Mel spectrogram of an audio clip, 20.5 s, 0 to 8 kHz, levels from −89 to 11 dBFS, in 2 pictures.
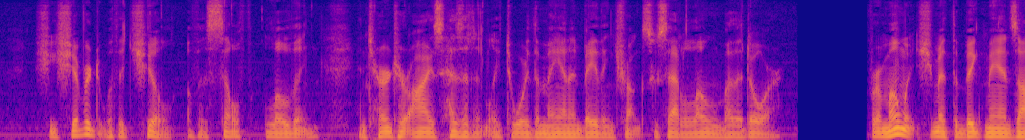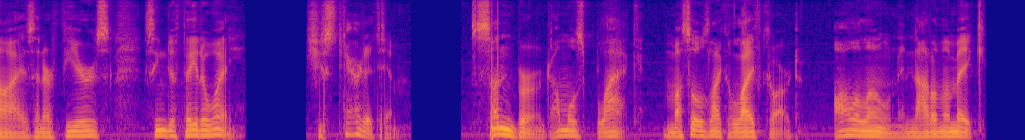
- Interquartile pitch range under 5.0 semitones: Yes, average, 3.6 semitones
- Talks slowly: No, average, 175 wpm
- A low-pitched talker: Yes, very low, 85 Hz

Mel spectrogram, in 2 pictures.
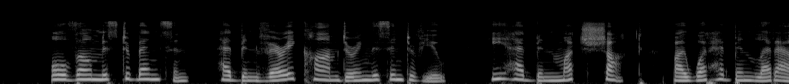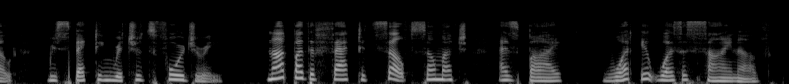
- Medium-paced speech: Yes, average, 150 wpm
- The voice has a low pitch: No, high, 200 Hz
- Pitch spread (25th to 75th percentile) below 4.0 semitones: No, average, 4.5 semitones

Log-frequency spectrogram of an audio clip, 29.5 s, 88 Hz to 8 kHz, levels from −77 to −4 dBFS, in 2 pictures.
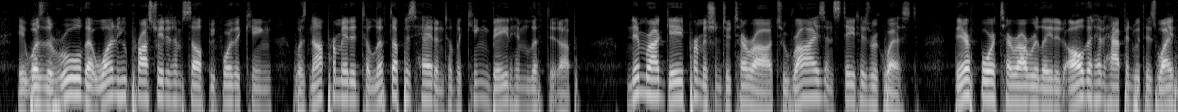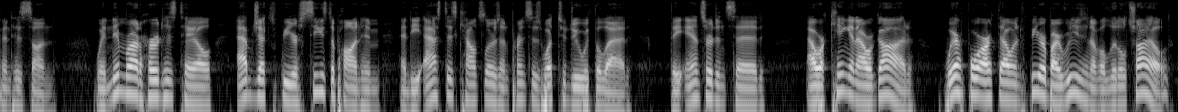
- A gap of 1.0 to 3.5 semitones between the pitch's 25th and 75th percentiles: No, average, 4.8 semitones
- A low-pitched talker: Yes, low, 130 Hz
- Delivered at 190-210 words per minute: Yes, average, 195 wpm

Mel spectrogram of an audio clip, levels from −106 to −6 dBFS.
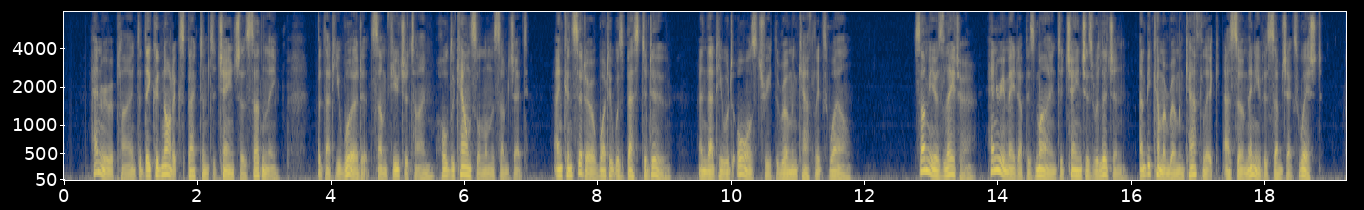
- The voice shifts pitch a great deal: Yes, wide, 6.3 semitones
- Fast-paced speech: Yes, fast, 215 wpm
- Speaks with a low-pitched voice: Yes, very low, 95 Hz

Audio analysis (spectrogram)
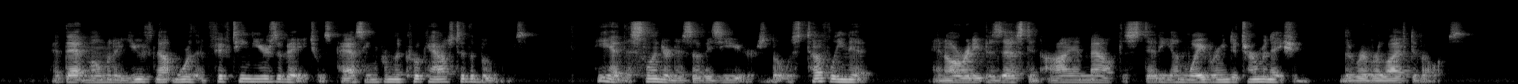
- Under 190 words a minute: No, average, 195 wpm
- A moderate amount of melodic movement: Yes, average, 3.8 semitones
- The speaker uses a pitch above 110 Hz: No, low, 105 Hz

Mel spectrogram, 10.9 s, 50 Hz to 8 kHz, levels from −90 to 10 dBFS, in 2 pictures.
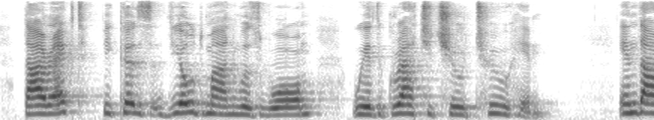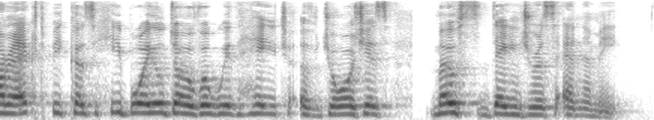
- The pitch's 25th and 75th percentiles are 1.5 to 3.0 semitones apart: Yes, narrow, 2.6 semitones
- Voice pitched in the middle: No, high, 205 Hz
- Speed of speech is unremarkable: No, slow, 125 wpm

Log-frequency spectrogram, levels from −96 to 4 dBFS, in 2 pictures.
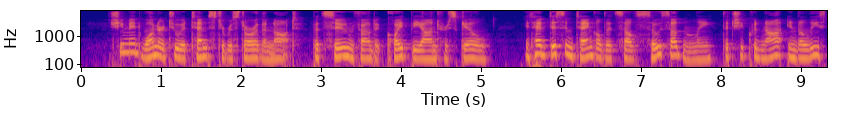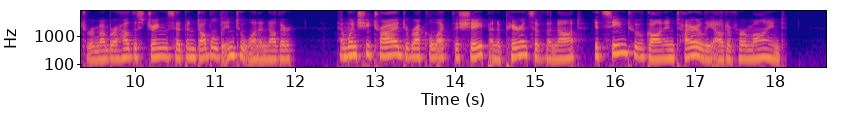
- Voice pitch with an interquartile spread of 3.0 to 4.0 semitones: Yes, average, 3.5 semitones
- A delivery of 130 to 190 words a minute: No, fast, 205 wpm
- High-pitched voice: No, medium, 175 Hz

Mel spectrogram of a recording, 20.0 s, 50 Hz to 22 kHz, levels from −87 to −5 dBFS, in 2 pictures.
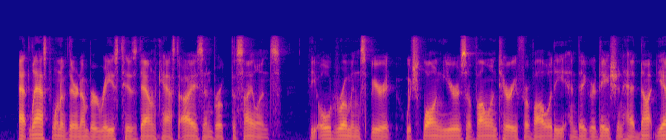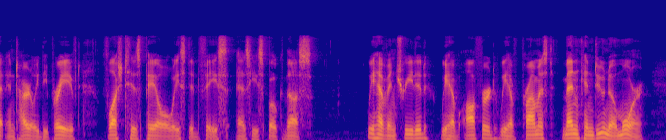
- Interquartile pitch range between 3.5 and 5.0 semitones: No, average, 3.1 semitones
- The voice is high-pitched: No, very low, 90 Hz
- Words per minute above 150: Yes, average, 175 wpm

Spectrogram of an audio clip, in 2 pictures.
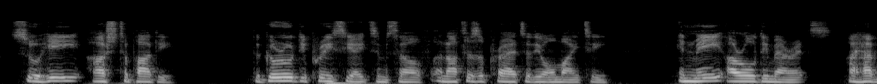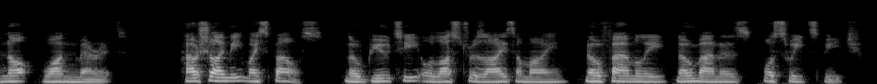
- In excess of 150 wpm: No, average, 145 wpm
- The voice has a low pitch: Yes, low, 125 Hz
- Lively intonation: No, average, 3.3 semitones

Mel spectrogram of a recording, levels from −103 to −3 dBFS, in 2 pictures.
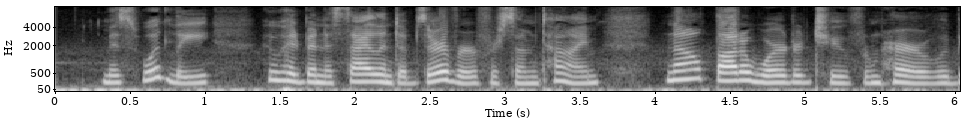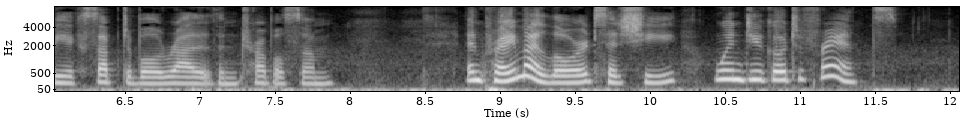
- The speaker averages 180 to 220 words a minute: Yes, average, 185 wpm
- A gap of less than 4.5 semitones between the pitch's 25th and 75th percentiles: No, average, 5.2 semitones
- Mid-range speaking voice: No, high, 210 Hz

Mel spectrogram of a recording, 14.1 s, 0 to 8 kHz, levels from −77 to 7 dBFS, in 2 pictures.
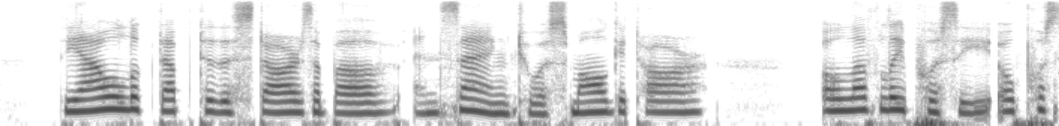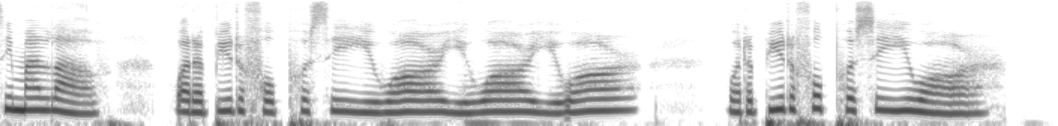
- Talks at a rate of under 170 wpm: Yes, average, 155 wpm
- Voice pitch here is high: Yes, high, 235 Hz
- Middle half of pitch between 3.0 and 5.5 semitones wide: No, narrow, 2.6 semitones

